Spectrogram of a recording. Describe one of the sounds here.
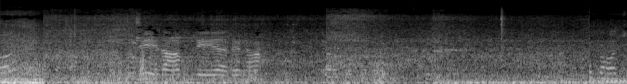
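An auto-rickshaw engine rumbles and rattles close by.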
